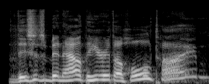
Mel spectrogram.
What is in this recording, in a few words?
saying this has been out here whole time funny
